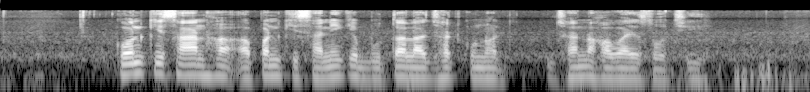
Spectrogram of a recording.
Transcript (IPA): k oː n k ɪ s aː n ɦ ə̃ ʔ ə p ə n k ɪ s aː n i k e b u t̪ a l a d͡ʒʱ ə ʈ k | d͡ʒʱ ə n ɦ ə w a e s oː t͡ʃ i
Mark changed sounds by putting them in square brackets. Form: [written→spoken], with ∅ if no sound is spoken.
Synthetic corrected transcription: k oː n k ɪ s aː n ɦ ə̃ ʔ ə p ə n k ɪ s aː n i k e b u t̪ a l a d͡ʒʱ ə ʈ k | d͡ʒʱ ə n ɦ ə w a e s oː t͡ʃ i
